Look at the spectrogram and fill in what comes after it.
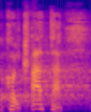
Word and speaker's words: Kolkata: E per 17 anni è una suora di Loreto e vive col suo velo nero e vive a Calcutta lo pronuncio all'italiana, sapete che la pronuncia realmente sarebbe qualcosa come Kolkata, ma noi in Italia siamo abituati a pronunciarlo come lo vediamo scritto tradizionalmente.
